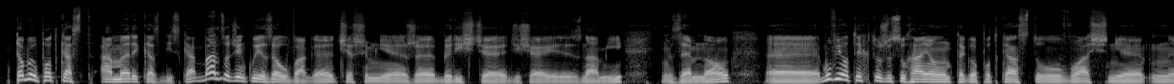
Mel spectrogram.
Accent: native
